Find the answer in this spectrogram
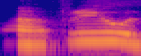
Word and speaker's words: ferrule: Then I will tell you the pronunciation. Ferrule. Friul.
